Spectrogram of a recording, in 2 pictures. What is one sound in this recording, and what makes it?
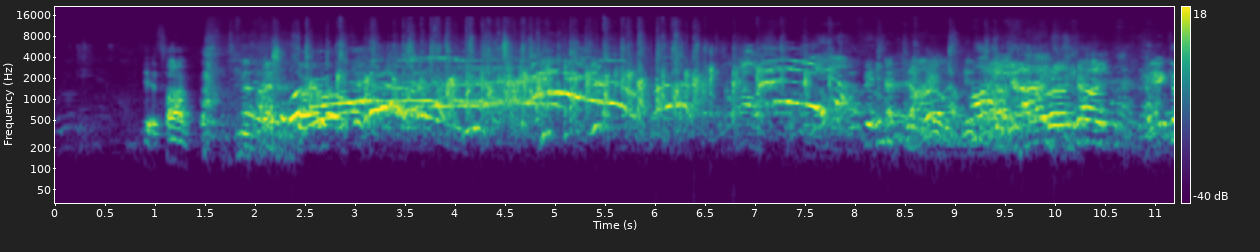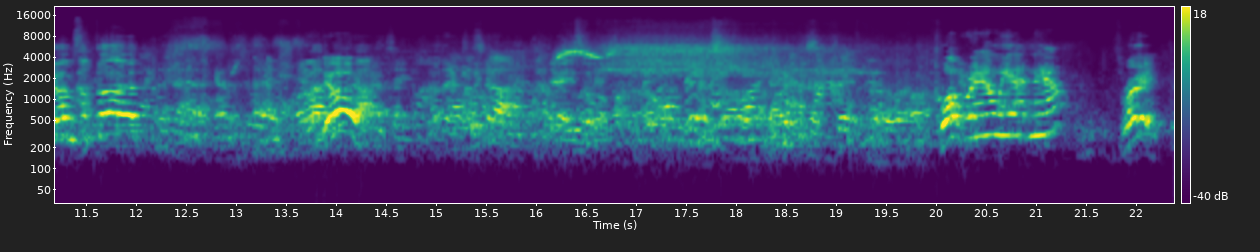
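Several young men talk and shout over each other with animation.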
